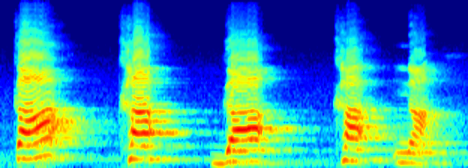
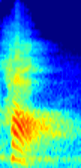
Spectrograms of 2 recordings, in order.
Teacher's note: കണ്ഠത്തിൽ, കഴുത്തിലാണ് ദൃഢമായിട്ട് പതിയുന്നത്. മറ്റു നിയന്ത്രണമൊന്നും ഉണ്ടാകുന്നില്ല. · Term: കണ്ഠ്യം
